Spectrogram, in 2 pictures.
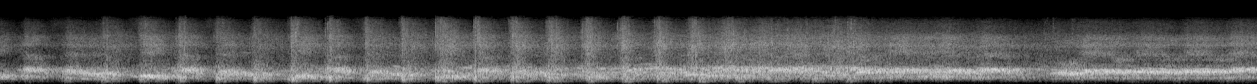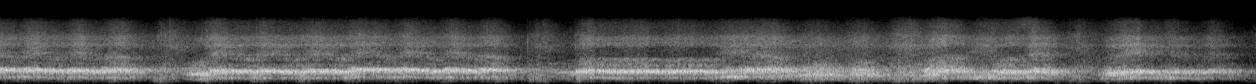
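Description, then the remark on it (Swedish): A large crowd of football supporters sings loudly together in a sustained chant, with rhythmic claps driving the first few seconds and a few brief dips between phrases. “Alla sjunger. Alla ställer sig upp.”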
